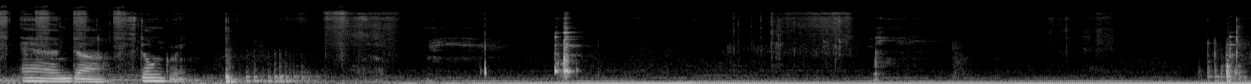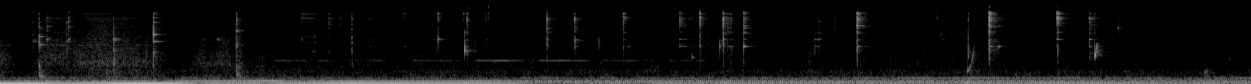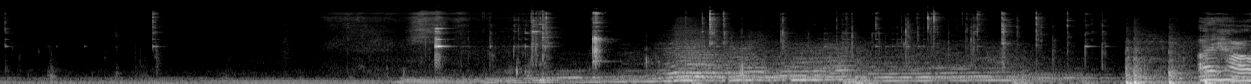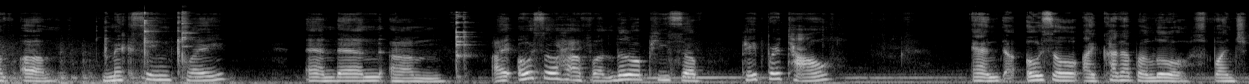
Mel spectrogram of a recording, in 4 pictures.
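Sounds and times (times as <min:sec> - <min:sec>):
ceramic dishes clinking: 0:05.6 - 0:05.9, 0:42.1 - 0:42.4.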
